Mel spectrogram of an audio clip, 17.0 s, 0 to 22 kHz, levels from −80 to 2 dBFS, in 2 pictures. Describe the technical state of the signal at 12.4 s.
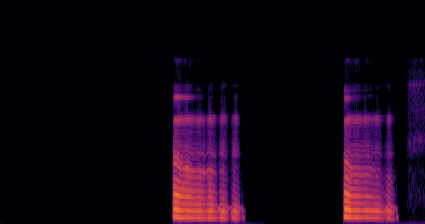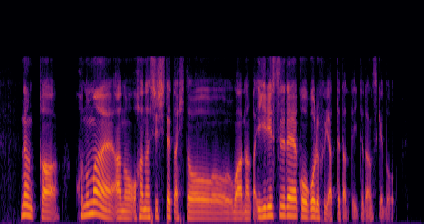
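At 12.4 s the speech is intact, carried by G.722 wideband telephone coding at 64 kbit/s with no fault present at that moment.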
